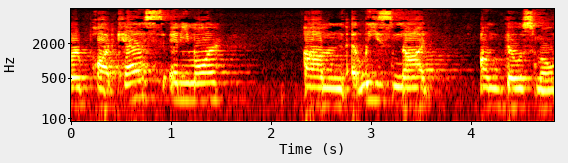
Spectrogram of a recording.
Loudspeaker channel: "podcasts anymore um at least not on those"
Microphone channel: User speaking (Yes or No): No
